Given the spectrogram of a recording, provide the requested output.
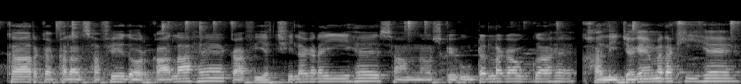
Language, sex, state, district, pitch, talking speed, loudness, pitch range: Hindi, male, Bihar, Darbhanga, 130 Hz, 185 wpm, -20 LUFS, 110-135 Hz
